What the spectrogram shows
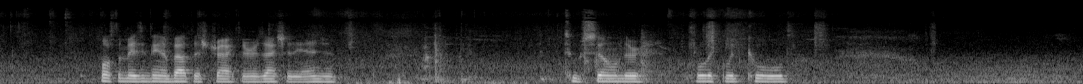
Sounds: Speech

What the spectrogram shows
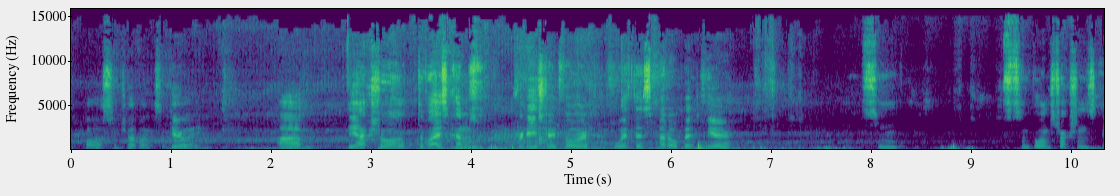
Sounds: Speech

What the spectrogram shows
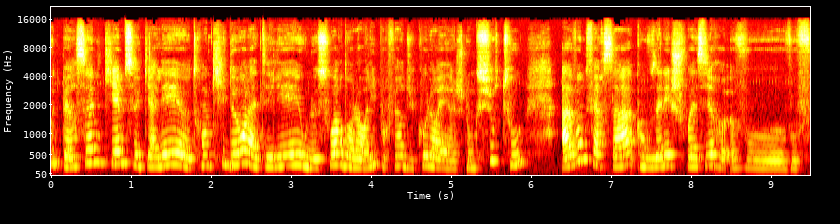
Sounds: Speech

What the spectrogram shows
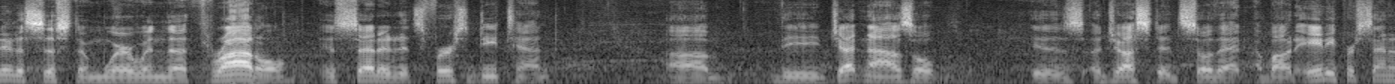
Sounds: Speech

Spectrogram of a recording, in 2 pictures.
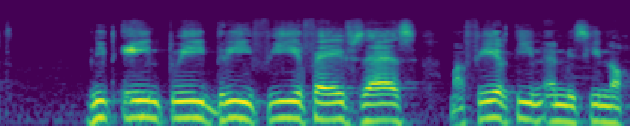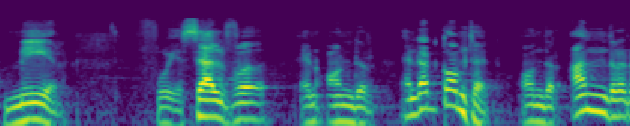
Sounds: Speech

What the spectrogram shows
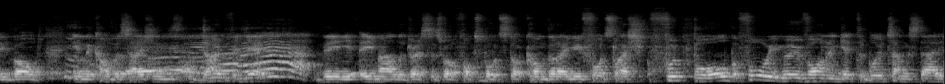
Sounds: Speech

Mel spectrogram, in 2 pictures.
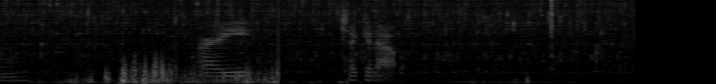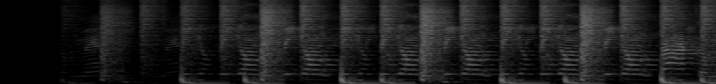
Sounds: Speech, Music

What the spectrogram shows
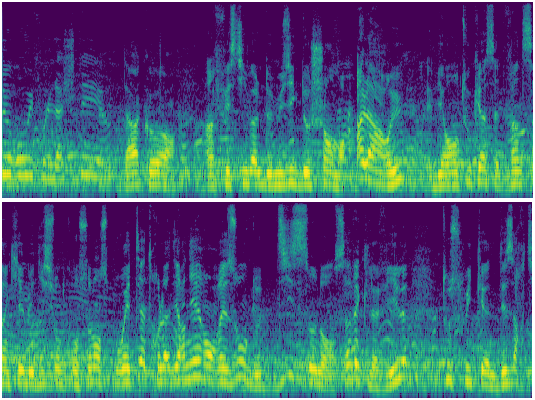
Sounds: Speech

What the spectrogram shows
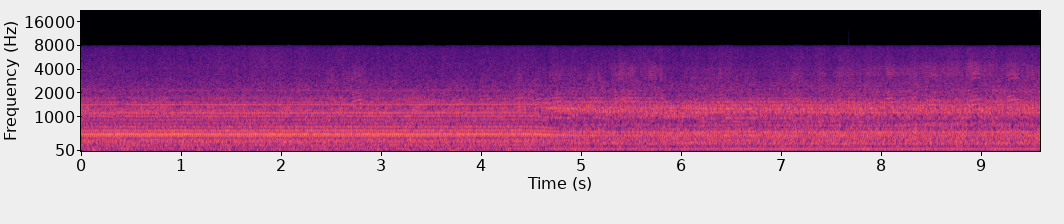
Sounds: Motorboat, Vehicle, Water vehicle

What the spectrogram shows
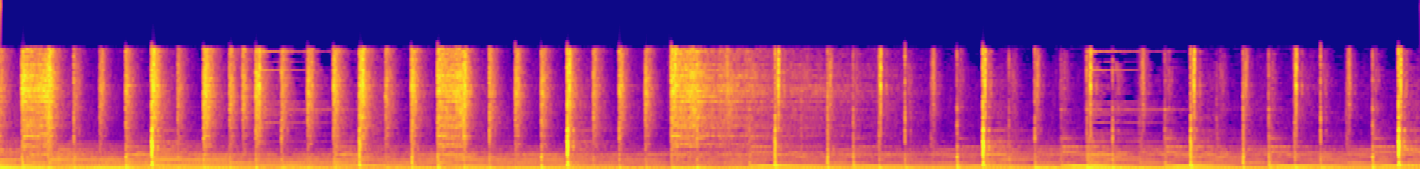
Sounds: New-age music

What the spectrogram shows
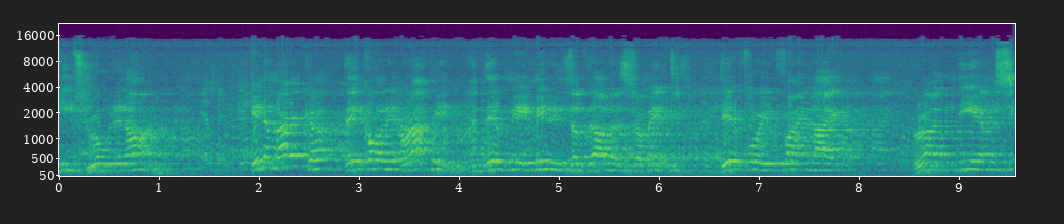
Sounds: Speech

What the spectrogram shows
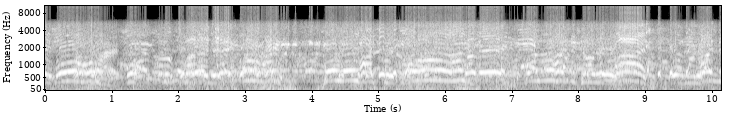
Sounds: Speech

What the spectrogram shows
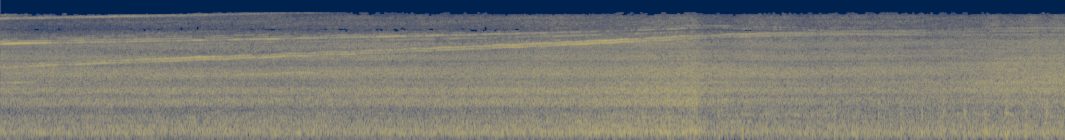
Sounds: Helicopter, Vehicle

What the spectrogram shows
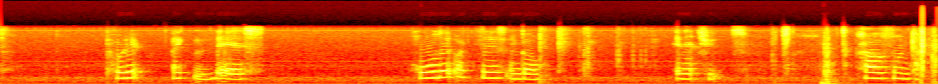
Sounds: Speech

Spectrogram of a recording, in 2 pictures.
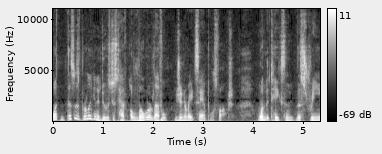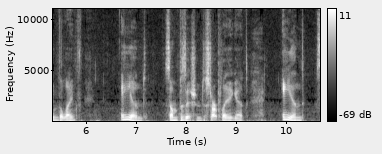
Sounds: Narration

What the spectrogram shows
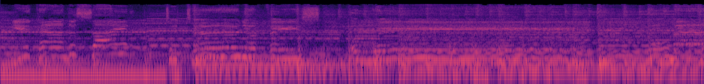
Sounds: Country, Music

